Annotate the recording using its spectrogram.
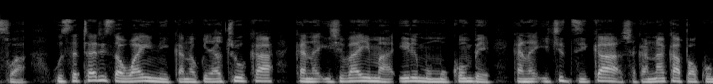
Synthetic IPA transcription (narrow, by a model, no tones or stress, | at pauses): wɦusataɾisawainikanak̬ujat͡ʂuka | kanaʔit͡ʃiʋaimaʔiɾimumuko̞mbe̞ | kanaʔit͡ʃid͡zikaʐ̥akanakapakuːn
